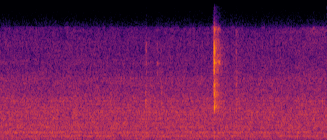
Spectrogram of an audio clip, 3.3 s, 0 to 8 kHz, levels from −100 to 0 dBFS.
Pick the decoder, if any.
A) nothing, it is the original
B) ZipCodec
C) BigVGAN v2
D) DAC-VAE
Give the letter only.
A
